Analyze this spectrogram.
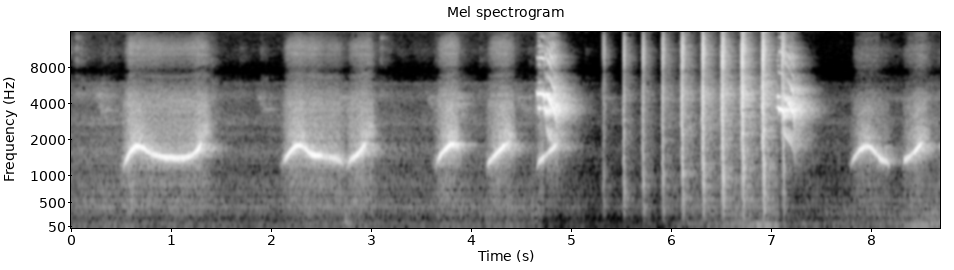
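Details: Pet parrot indoors giving long smooth whistled notes that dip and rise, several shorter whistles, then a quick run of dry clicks and a squawk before two final short whistles; a person speaks softly nearby.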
